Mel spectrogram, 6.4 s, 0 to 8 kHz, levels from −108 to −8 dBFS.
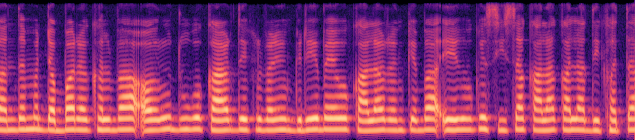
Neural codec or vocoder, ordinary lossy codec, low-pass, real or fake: none; none; 7.2 kHz; real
